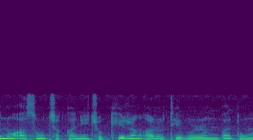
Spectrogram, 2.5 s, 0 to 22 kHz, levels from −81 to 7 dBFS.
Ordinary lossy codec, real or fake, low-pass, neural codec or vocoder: none; real; 7.2 kHz; none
